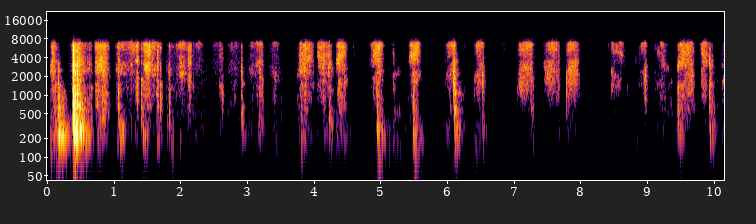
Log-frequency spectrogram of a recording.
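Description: Paintbrush being dry-brushed over the painted wood of a wardrobe: a run of short, scratchy bristle swishes, about two to three a second, with a brief pause about eight seconds in.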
